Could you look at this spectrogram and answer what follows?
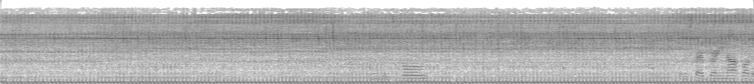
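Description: A Grom clone motorcycle with its stock exhaust idles steadily and loud throughout, a constant low engine drone with clattery texture and a few brief sharper tones near the end.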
